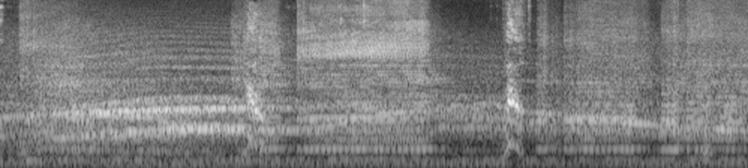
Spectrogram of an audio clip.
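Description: A corgi howls and yelps in fear, its wavering voice mixing with wailing fire truck sirens.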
